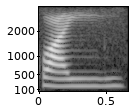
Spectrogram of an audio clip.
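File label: "gwai3", Cantonese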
